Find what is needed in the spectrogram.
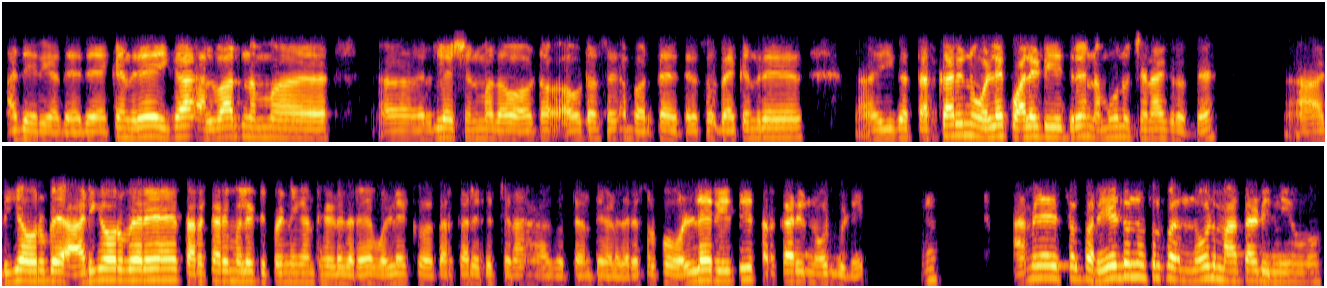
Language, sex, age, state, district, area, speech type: Kannada, male, 30-45, Karnataka, Bellary, rural, conversation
